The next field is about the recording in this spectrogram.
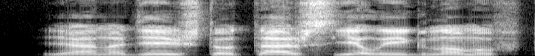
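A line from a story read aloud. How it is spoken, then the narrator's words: Grumbling. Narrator (Russian): проворчал Юстас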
